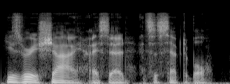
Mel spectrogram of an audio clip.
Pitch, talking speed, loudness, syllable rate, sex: 85 Hz, 210 wpm, -17 LUFS, 5.9 syllables/s, male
